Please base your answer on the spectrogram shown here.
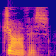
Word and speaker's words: Gervais: Gervais, pronounced Jarvis.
